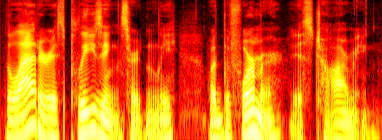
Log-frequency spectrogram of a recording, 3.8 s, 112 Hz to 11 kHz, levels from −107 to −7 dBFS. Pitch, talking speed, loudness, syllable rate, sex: 115 Hz, 155 wpm, -20 LUFS, 4.9 syllables/s, male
